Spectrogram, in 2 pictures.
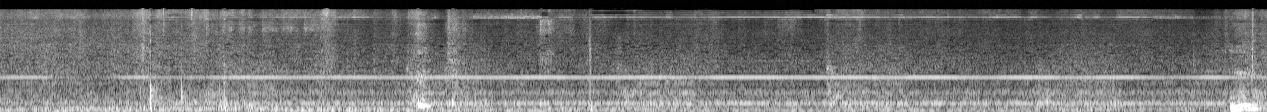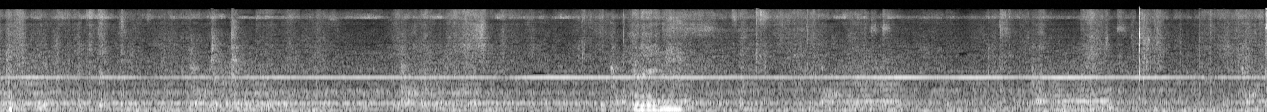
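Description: Fabric rustles as hands handle a shirt.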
